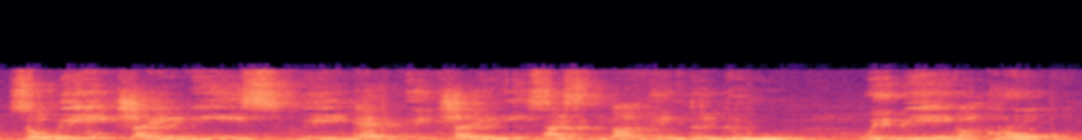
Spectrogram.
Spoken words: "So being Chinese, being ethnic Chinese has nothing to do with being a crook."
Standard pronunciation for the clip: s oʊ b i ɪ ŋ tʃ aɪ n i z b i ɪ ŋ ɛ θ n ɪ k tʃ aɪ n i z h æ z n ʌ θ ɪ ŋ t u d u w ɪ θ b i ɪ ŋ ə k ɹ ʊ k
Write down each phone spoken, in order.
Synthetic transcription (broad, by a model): s oʊ b i ɪ ŋ tʃ aɪ n i s b i ɪ ŋ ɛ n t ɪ tʃ aɪ n i s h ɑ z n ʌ t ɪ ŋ t u d u w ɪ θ b i ɪ ŋ ə k ɹ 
